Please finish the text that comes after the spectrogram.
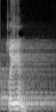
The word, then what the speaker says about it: طین: اندر تا بولتے ہیں۔ اور دوسرا لفظ ہے طین، جو توئیں کے ساتھ، توئیں اور زوئیں، توئیں کے ساتھ، اس کا معنی ہے مٹی۔ اب یہ دیکھیں، اگر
